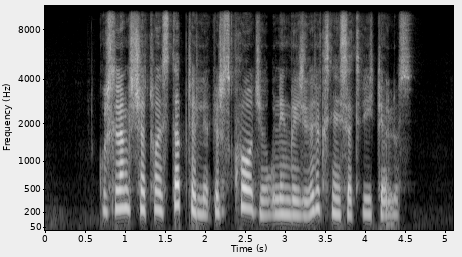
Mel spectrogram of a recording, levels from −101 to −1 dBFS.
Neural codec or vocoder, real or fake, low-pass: codec, 44.1 kHz, 1.7 kbps, Pupu-Codec; fake; 9.9 kHz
